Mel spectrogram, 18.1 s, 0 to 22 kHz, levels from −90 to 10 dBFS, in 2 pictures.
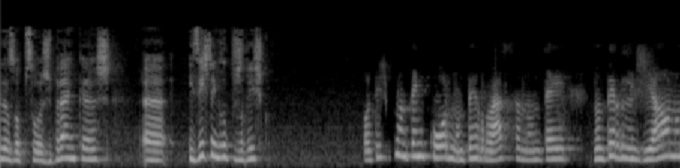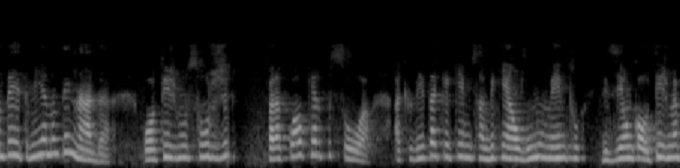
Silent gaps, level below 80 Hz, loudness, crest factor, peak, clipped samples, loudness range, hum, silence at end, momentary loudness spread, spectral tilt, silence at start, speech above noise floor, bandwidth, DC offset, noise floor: none; -78 dBFS; -31 LUFS; 16 dB; -16 dBFS; under 0.1%; 3 LU; none; 0 s; 10 LU; -4.5 dB/octave; 0 s; 30 dB; 11.5 kHz; under 0.1%; -60 dBFS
